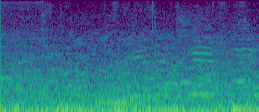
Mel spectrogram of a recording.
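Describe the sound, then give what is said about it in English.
Crowd babble fills a busy, packed fair, a continuous murmur of many overlapping voices with one voice speaking over it. “there is something about the crowds, and it is a very, very packed fair this year I've noticed. It is a little bit busier than previous years.”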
